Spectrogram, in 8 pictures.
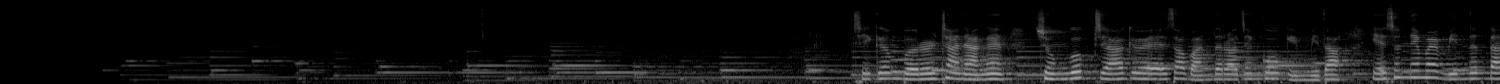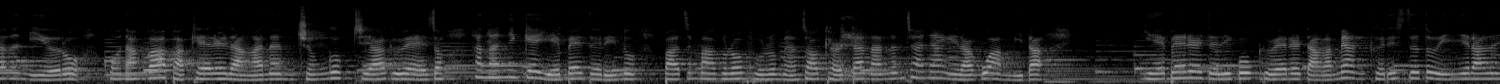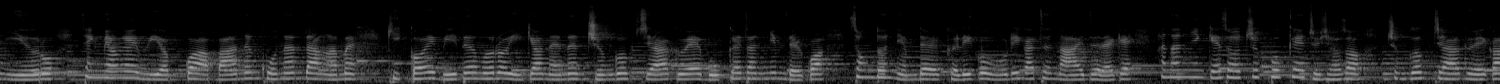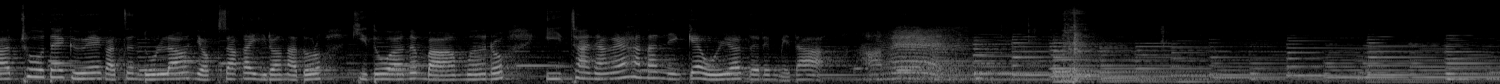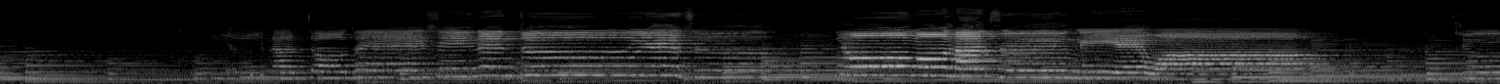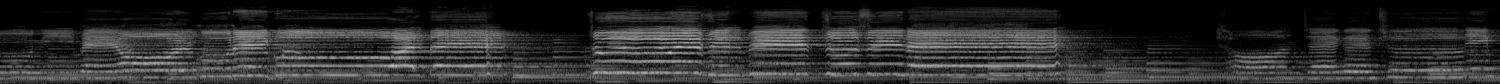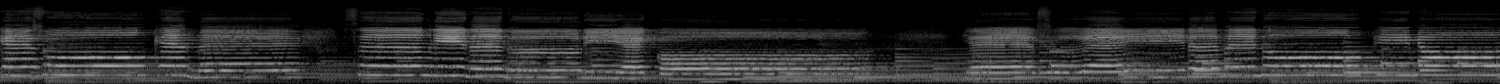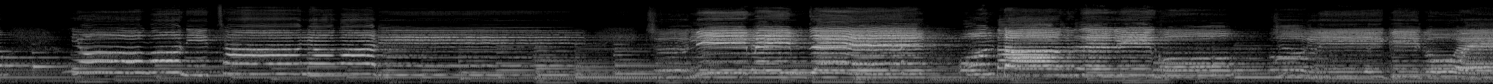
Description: # 첨부 1.02 피난처 되신 주 예수(아동부 연합찬양대).mp3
